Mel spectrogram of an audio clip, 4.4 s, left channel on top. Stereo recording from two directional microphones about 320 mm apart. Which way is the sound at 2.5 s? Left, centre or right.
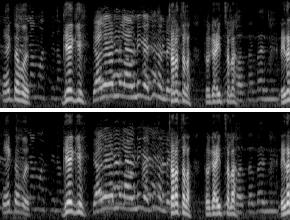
Centre.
